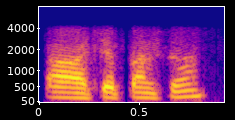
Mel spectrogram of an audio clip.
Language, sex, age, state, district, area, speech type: Telugu, male, 30-45, Telangana, Jangaon, rural, conversation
